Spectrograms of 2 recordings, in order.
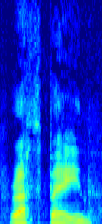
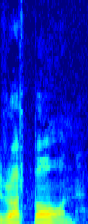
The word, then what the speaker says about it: Rathbane: We're going up to a place called Rathbane, and it's actually Rathbone, and Bone would probably be B-A fodder N, and an A fodder is an O sound, so it'd be Rathbone.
